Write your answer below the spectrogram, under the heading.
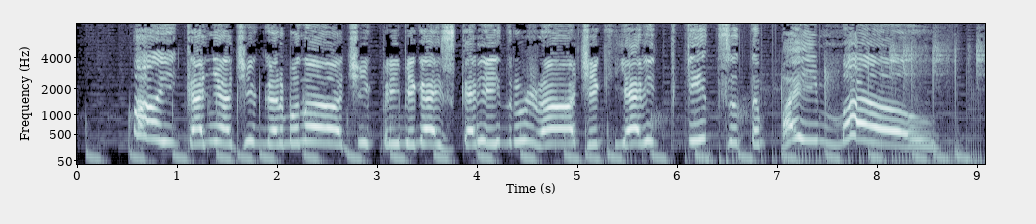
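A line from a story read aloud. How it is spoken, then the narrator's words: Shout. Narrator (Russian): Иван-дурак кричал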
